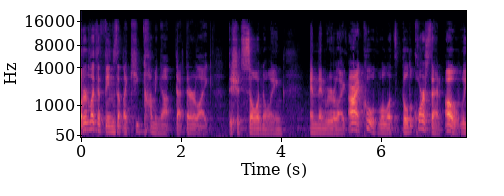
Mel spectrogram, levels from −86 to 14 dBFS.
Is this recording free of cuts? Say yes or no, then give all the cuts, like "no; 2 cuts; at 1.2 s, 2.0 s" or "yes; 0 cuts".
yes; 0 cuts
